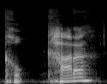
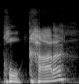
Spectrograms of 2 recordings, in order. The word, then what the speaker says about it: Kolkata: of service to the poor and sick in Kolkata, India died just 5 days after Diana? Say that location one more time. Didn't sound right. Kolkata. Kolkata.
